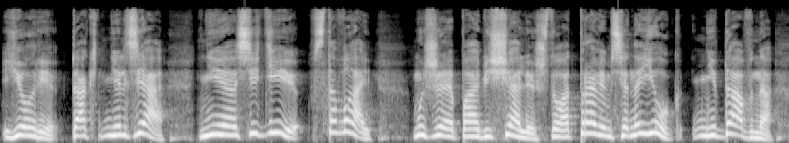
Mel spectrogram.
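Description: Man doing a panicked young street boy, high, pleading, crying out, slow drawn words. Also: sing-song, darkish tone, no echo, studio quality, heavily acted. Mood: desperate. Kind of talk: audiobook reading.

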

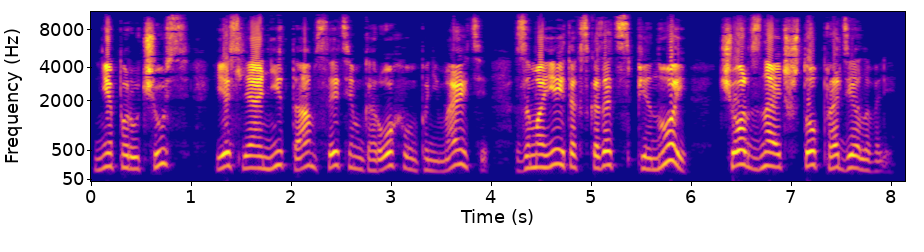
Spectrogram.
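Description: A woman doing a theatrical middle-aged office manager in an audiobook, indignant and excitable, voice shaking. The sound is dry and close, with no room around it. His pitch jumps higher whenever he protests. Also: normal speed, hardly any pauses, no echo, lightly acted. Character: nervous, theatrical middle-aged male administrator. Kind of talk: audiobook character reading.

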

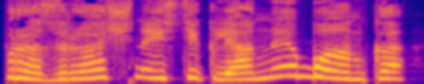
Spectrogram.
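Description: Brief: woman reading as a sharp-tongued girl in a storybook, loud, bright and scornful. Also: high voice, unhurried, no room sound, clean studio sound, voice pushed up. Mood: bossy. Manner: snapping, mocking. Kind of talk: audiobook character voice.

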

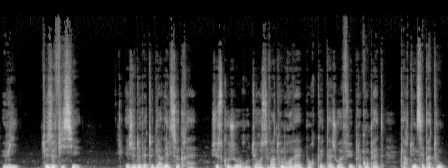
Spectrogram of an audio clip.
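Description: A man's voice: mid-range voice, steady tone, moderate pace, warm tone, breathy edge. A man voicing a joyful older sailor, a veteran uncle who speaks in hearty exclamations.

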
